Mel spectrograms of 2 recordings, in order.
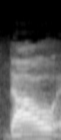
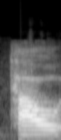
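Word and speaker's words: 道: a Dao ta AO pronounced Dao in the Mandarin dialect Tao in the changhai dialect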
